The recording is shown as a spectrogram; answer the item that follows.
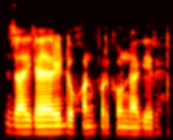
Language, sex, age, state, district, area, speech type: Bodo, male, 30-45, Assam, Kokrajhar, rural, read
